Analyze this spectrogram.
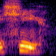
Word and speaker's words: he: Y otra vez con la pronunciación de he. He. La H es suave. He, decimos. He. Como, no sé, limpiando las gafas, decimos y limpiamos. He. Muy suave.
